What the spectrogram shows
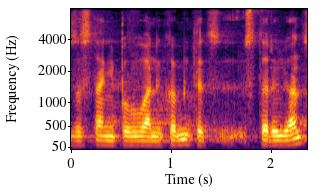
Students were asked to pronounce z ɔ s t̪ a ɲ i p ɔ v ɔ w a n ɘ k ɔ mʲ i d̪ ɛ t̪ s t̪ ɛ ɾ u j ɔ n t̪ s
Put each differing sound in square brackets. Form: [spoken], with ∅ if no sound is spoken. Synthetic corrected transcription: z ɔ s t̪ a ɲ [ɛ] p ɔ v ɔ w a n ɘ k ɔ mʲ i [t̪] ɛ t̪ s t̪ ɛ ɾ u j ɔ n t̪ s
